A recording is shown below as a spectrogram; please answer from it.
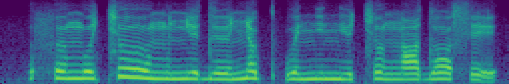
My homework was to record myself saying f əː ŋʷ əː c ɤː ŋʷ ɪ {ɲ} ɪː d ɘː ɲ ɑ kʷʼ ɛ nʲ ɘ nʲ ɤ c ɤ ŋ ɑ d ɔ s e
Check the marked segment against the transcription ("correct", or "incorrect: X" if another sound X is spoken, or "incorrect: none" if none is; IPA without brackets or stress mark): correct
